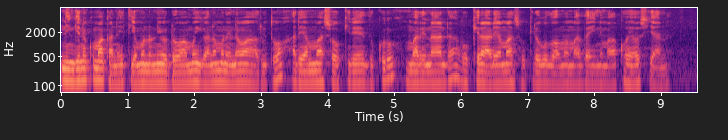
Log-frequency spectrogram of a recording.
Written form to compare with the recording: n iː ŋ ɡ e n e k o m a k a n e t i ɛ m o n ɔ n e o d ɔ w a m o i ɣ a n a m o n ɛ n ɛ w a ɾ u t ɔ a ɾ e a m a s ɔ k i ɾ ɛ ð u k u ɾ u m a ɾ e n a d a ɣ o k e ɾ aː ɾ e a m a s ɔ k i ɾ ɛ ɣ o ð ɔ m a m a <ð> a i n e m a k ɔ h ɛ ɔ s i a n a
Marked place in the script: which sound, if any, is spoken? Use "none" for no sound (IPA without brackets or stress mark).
ð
